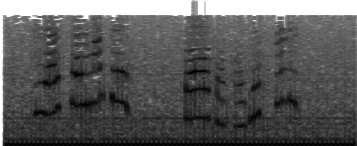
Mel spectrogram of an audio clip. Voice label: sample high, voice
